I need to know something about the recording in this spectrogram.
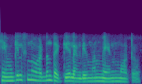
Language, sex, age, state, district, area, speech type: Telugu, male, 18-30, Andhra Pradesh, West Godavari, rural, conversation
